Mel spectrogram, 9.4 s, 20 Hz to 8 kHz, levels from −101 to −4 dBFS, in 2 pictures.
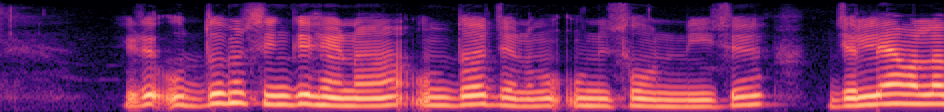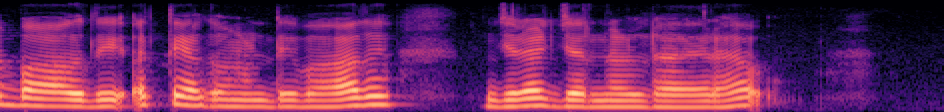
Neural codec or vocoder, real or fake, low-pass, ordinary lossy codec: none; real; 7.2 kHz; none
